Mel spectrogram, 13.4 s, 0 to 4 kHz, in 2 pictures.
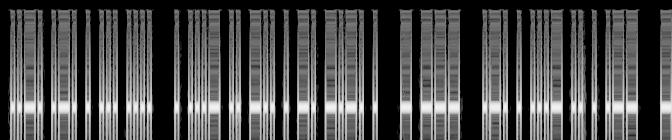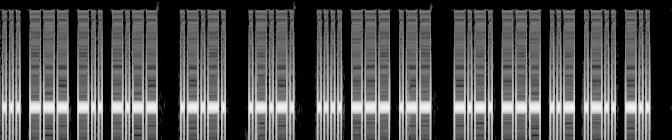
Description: Morse code, heard as a keyed tone, about 36 wpm, 550 Hz. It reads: FRESH EVIDENCE TO REVIEW BODY <AR> <AR> HOW COULD
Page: news headlines in morse code at 35 wpm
